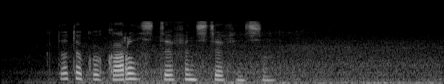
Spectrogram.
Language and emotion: Russian, neutral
